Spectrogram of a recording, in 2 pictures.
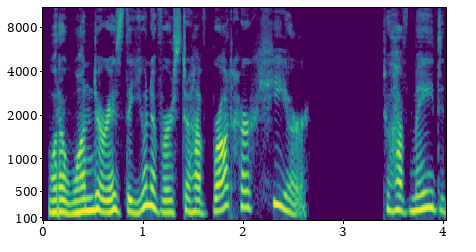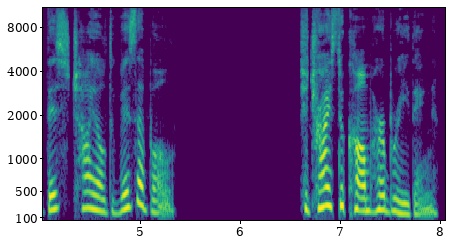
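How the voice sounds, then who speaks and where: A woman narrating a psychological thriller audiobook in a tense, hushed delivery. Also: medium pitch, animated, moderate pace, dry recording, clean studio sound. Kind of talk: scripted narration.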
